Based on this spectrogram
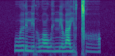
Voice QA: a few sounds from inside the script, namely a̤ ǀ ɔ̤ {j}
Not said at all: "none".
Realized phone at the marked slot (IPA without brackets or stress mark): none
